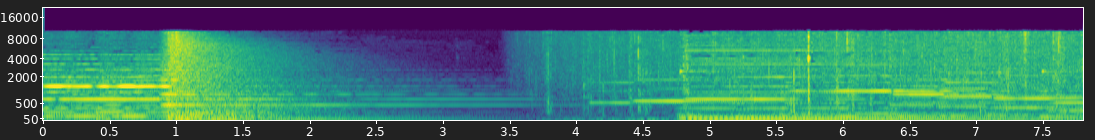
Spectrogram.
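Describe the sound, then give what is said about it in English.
Steady, soft drizzling rain patters continuously, blended with sustained musical tones; the wash of falling drops fades briefly midway, then returns fuller. “Prince Rupert rode his unicorn into the Tanglewood, peering balefully through the drizzling rain as he searched half-heartedly for the flea hiding somewhere under his breastplate.”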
